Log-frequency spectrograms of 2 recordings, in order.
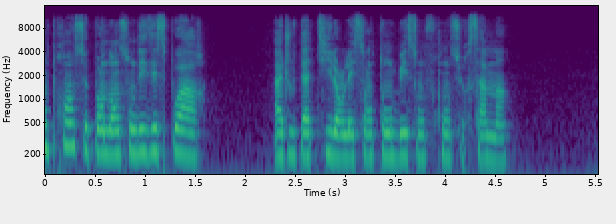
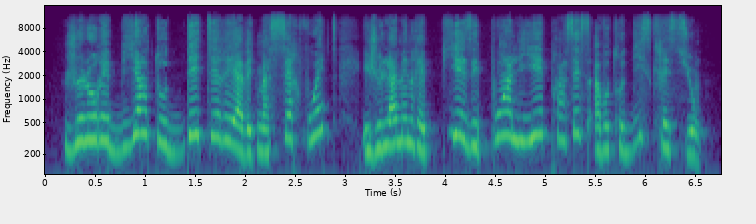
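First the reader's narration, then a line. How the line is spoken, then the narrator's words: Furious exclamation. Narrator (French): s'écria Trésor des fèves, furieux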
